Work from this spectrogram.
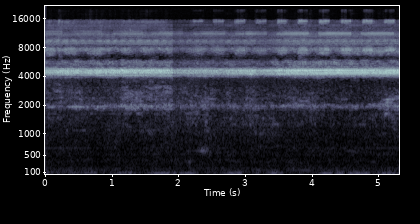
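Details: Crickets at night in a rural place, an unbroken piercing high trill over faint low rumbling background noise, with a dimmer second tone just below.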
